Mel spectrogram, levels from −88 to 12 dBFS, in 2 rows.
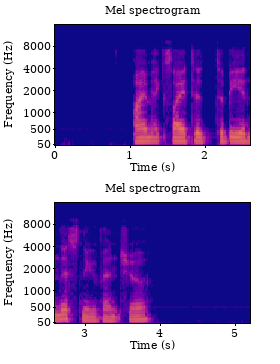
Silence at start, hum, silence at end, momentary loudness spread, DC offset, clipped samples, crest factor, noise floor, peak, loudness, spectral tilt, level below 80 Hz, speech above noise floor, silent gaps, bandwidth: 1.05 s; none; 1.35 s; 8 LU; under 0.1%; under 0.1%; 18 dB; -86 dBFS; -16 dBFS; -31 LUFS; -6.5 dB/octave; -66 dBFS; 55 dB; none; 9.6 kHz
